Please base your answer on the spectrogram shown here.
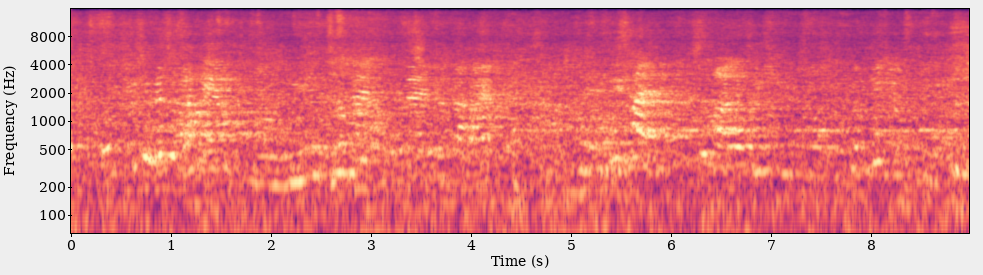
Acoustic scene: subway station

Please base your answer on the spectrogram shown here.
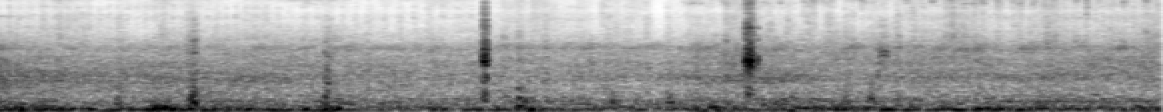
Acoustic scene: park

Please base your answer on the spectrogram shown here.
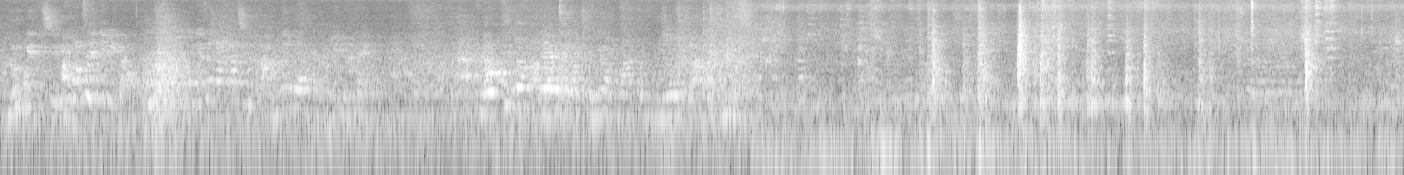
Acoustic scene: restaurant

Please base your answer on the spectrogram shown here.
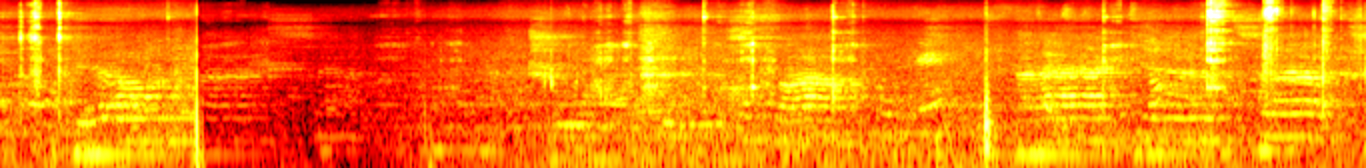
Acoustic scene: restaurant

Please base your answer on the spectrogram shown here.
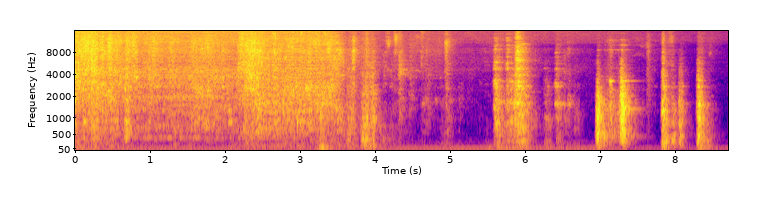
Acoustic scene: kitchen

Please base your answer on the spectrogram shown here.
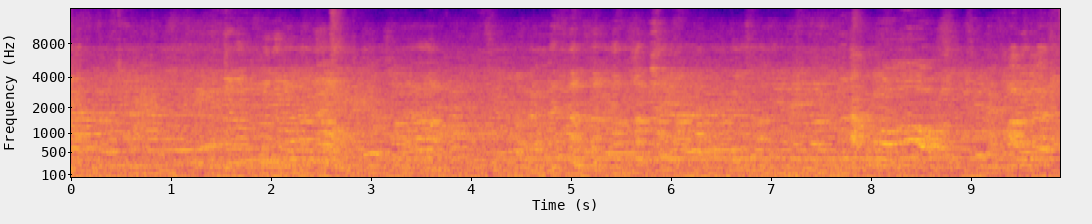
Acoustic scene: restaurant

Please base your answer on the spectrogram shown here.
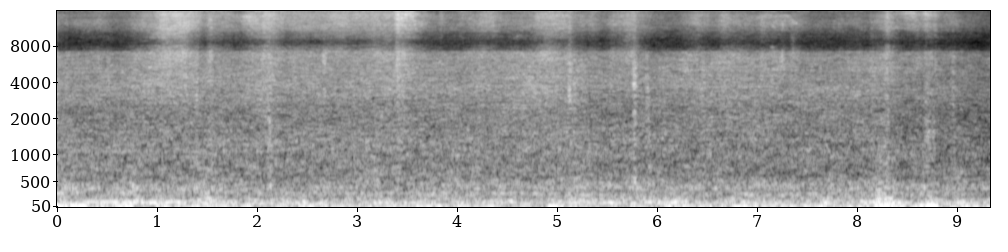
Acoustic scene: car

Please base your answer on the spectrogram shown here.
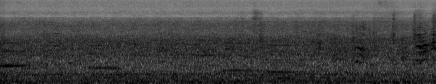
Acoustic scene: park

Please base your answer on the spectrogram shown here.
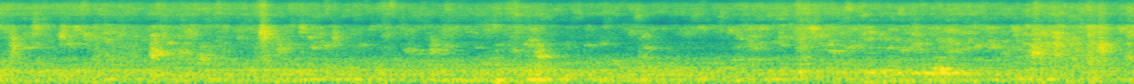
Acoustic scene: restroom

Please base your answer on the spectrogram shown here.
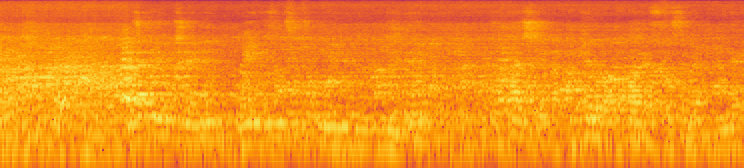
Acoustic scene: crowded indoor space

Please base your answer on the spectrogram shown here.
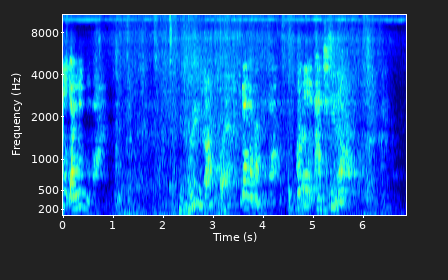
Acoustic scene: elevator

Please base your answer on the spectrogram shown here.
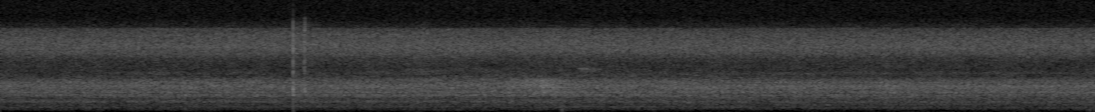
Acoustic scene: subway train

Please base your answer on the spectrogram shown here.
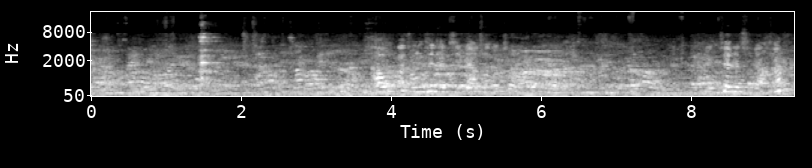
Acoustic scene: restaurant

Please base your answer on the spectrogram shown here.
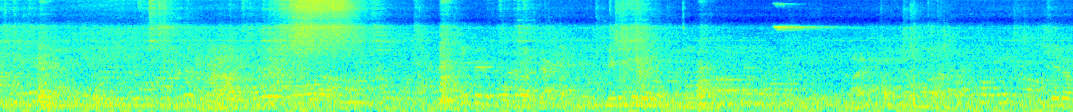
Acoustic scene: cafe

